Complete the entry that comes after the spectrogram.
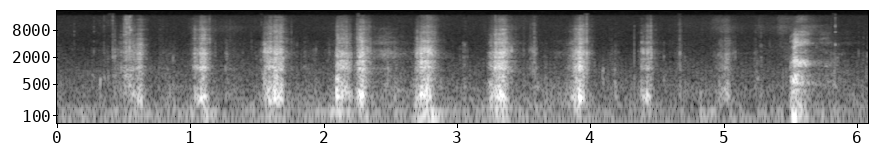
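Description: Close, crisp crunching of someone chewing crunchy cereal, about a dozen sharp bites in a steady, slightly uneven rhythm with nobody speaking.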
